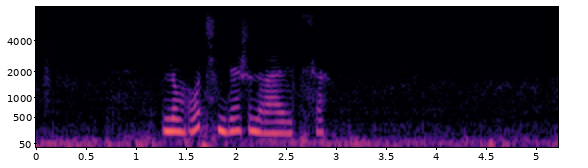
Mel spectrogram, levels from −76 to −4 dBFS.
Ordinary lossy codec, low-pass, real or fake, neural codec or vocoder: none; none; fake; codec, 16 kHz, 2 kbps, FreqCodec, larger model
